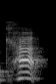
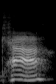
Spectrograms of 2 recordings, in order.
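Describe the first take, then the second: First: The final t sound is clearly pronounced. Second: The final t sound is left off. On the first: The speaker calls it right. "You should really hear that third letter" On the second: The speaker calls it wrong. "cat shouldn't be ka"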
